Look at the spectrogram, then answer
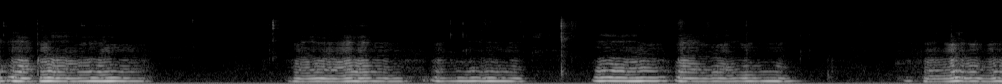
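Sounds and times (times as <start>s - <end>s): man humming: 0.0s - 1.6s, 2.8s - 8.1s, 9.0s - 10.0s.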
